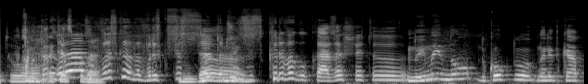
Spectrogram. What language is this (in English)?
Bulgarian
